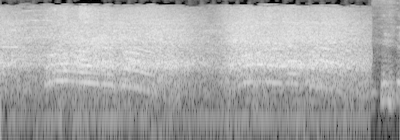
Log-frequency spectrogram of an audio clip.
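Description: Film soundtrack of someone fleeing through woodland undergrowth: a loud rustling hiss with a woman's short gasping cries about once a second, all cut off abruptly near the end.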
